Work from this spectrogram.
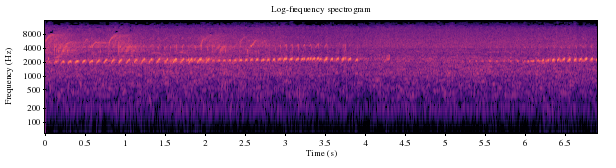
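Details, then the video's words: Kajika frogs calling by a clear upper stretch of the Natori River in Sendai, Japan: a rapid, even trill of high pulses, briefly fading near four seconds then resuming, over steady stream rush. "清流の歌姫 カジカガエルの鳴き声"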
